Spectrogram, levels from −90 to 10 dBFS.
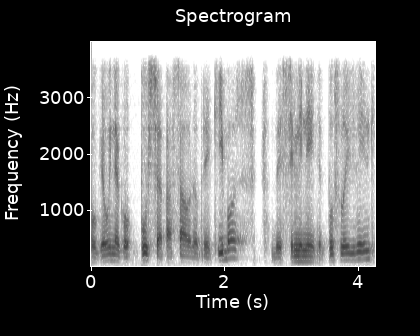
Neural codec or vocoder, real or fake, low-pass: codec, 16 kHz in and 24 kHz out, 0.9 kbps, LongCat-Audio-Codec, fine tuned four codebook decoder; fake; 3.6 kHz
